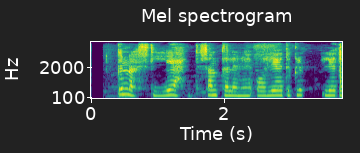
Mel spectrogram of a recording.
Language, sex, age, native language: Icelandic, male, 11, Icelandic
